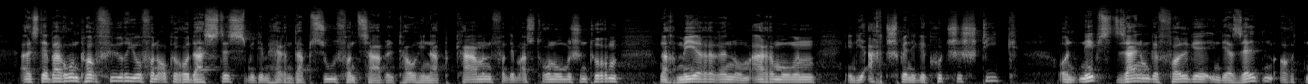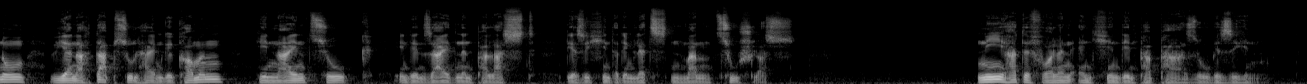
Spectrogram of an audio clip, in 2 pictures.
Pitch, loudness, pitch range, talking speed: 105 Hz, -26 LUFS, 85-120 Hz, 130 wpm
